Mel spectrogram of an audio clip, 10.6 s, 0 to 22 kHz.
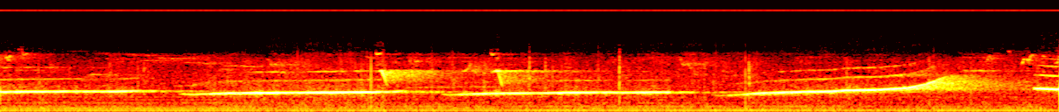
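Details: A white-handed gibbon, Malayan rainforest, late 1950s to early 1960s, sings its melodious morning song: long, pure hooting notes, each held a couple of seconds, the last sweeping sharply upward, faint forest hiss underneath.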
